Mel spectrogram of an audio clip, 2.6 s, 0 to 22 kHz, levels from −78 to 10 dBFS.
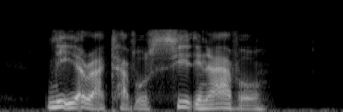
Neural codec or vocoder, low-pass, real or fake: autoencoder, 22.05 kHz, a latent of 192 numbers a frame, VITS, trained on many speakers; 7.2 kHz; fake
